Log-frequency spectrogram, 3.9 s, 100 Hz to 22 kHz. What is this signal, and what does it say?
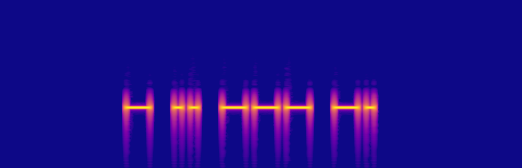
Morse code, heard as a keyed tone, about 20 wpm, 700 Hz. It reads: TION
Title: Prefixes and Suffixes 20wpm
